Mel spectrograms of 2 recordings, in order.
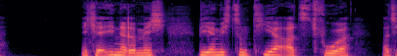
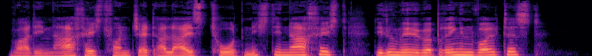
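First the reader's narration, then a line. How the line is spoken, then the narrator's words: Plain. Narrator (German): fragt Raphael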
